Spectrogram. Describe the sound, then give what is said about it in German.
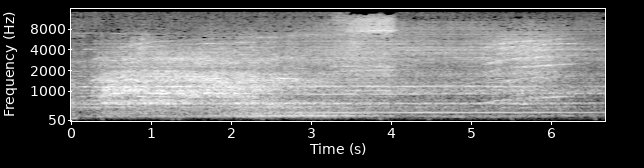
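A film's time-machine car sound effect hums and whines steadily and loudly for several seconds, with layered electronic tones and a brief high hiss midway, no voices present. “Auch der Sound von dem Wagen.”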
